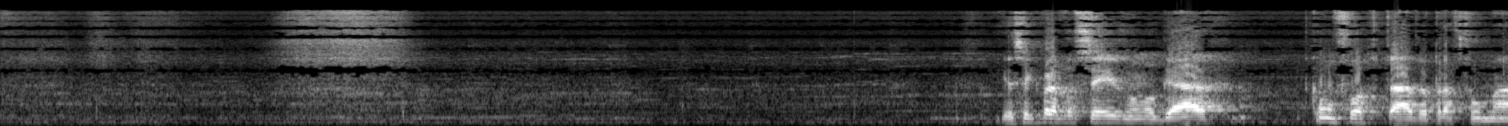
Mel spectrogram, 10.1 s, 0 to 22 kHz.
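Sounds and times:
low background noise: 0.0 - 10.0
breathy puff on tobacco pipe: 1.8 - 3.0.

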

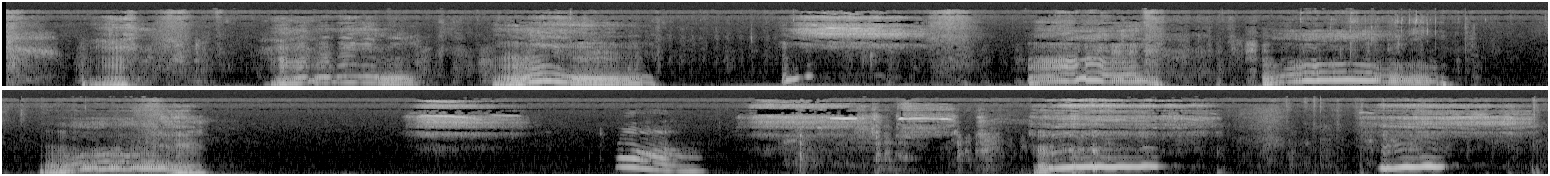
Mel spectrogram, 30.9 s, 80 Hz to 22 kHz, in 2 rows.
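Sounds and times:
dog whining: 2.6 - 4.2, 4.9 - 6.5, 7.8 - 9.0, 10.2 - 11.8, 12.4 - 14.5, 15.8 - 17.6, 21.6 - 27.7, 29.2 - 30.8
dog moaning vocalization: 2.6 - 6.6, 10.2 - 11.8, 12.4 - 14.6, 15.8 - 17.6, 23.8 - 27.5.

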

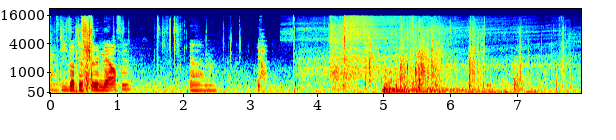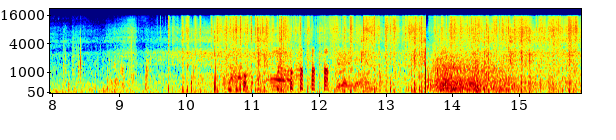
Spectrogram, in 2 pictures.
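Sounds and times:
fuse sputtering and crackling: 3.6 - 15.9
firework fountain hissing: 3.7 - 15.9.

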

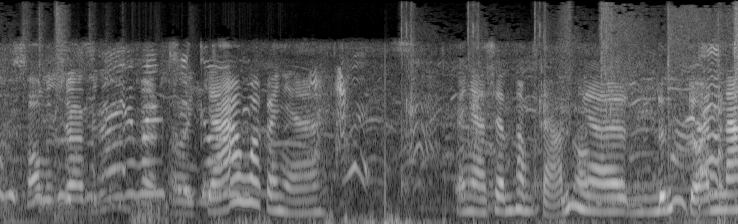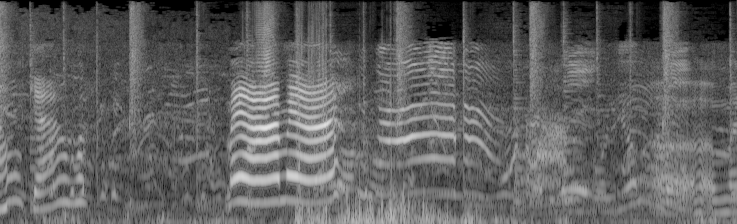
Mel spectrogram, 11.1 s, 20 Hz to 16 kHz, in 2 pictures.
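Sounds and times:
children calling out: 7.9 - 10.1.

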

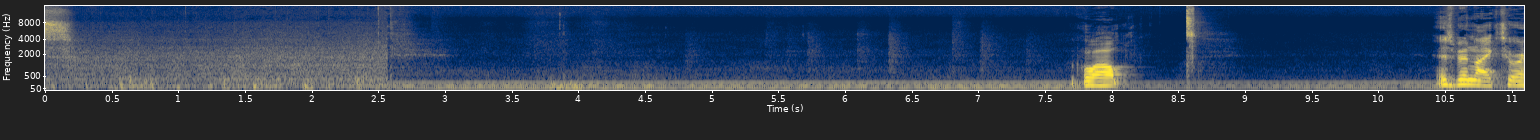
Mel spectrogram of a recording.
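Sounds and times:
appliance hum: 0.0 - 11.0.

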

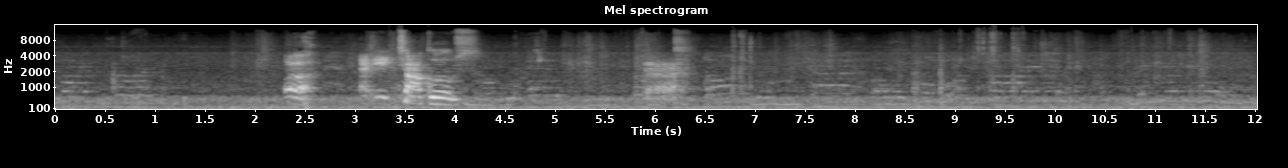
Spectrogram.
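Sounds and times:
faint speech: 0.0 - 10.2.

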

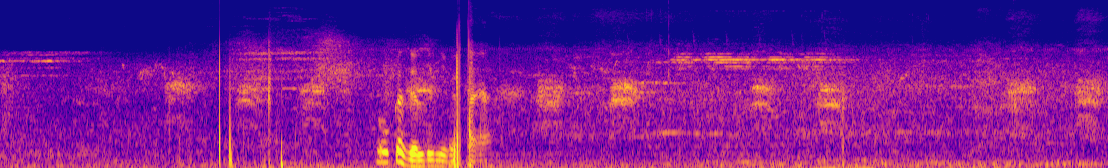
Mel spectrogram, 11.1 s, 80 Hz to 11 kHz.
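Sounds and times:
crow cawing: 1.6 - 8.7, 9.8 - 11.0.

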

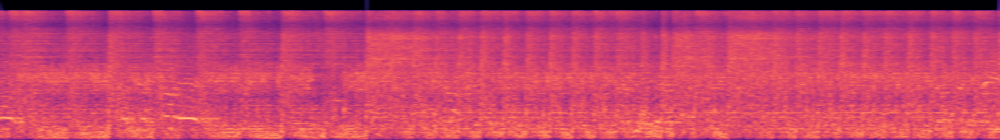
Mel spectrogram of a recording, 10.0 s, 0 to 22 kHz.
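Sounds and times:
drum strikes: 0.0 - 10.0
rock band playing: 0.0 - 10.0.

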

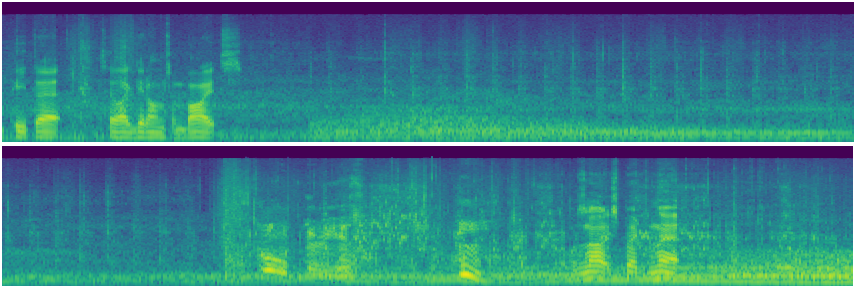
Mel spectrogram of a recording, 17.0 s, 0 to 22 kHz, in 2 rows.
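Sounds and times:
low steady rumble: 2.8 - 17.0
reel ticking: 3.1 - 17.0.

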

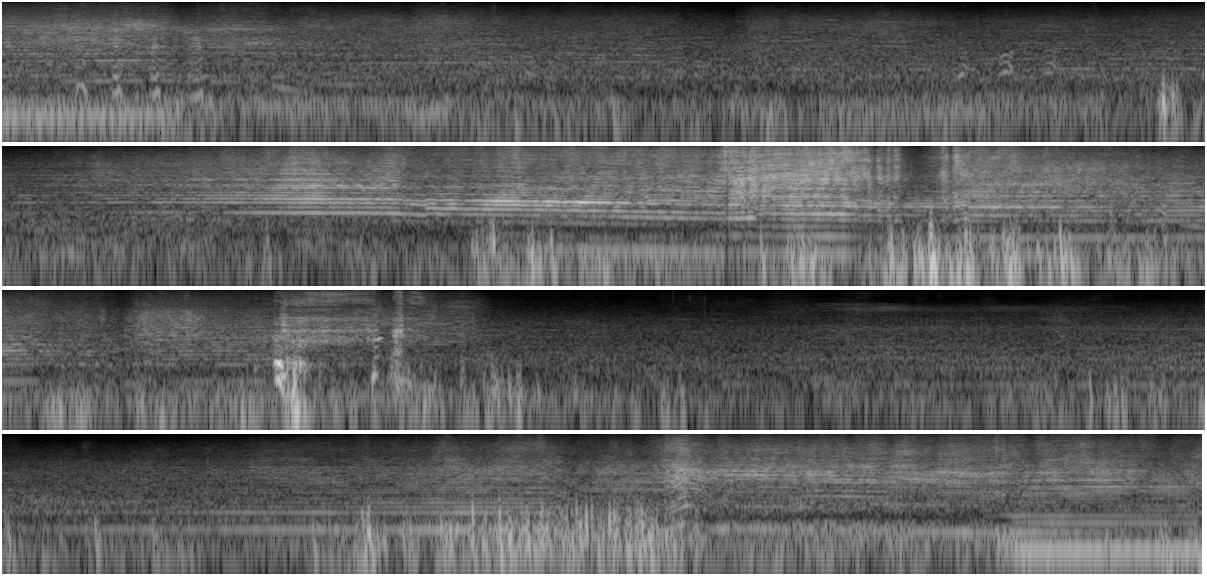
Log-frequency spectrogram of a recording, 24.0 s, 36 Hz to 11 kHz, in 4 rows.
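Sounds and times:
race car engine passing: 0.0 - 14.9, 16.7 - 24.0.

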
